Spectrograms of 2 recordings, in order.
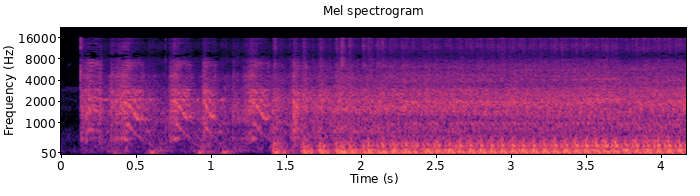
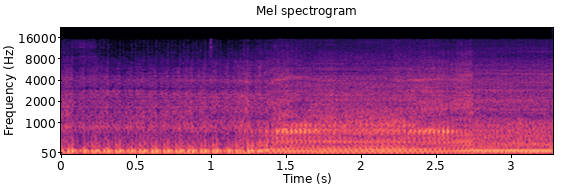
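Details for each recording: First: Ducati Streetfighter 848 twin, first start before first ride since purchase: starter whirs briefly, engine catches cleanly and settles into a lumpy but steady idle with no odd knocks; sounds healthy. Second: Ducati Streetfighter track bike on its first ride, pulling through the midrange: a rattly, uneven chatter over the exhaust around 3,500 rpm, which the rider suspects is a low point in the fueling and not a fault.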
